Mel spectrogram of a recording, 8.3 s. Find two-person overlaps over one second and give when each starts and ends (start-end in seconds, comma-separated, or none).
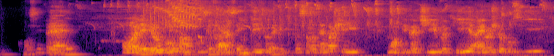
2.0-3.7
